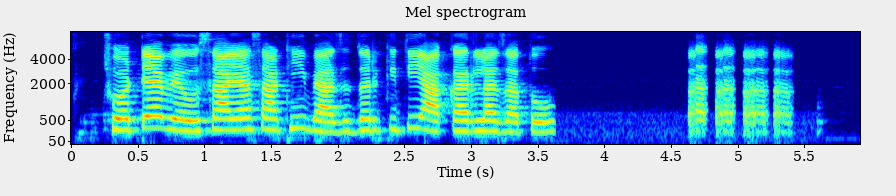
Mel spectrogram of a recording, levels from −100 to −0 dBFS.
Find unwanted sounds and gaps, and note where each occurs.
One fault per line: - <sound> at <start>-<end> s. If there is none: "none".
- laugh at 4.6-5.4 s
